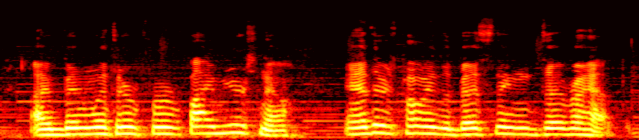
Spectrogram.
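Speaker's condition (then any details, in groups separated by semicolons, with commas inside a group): Cerebral palsy; wheelchair user; diagnosed at age 2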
